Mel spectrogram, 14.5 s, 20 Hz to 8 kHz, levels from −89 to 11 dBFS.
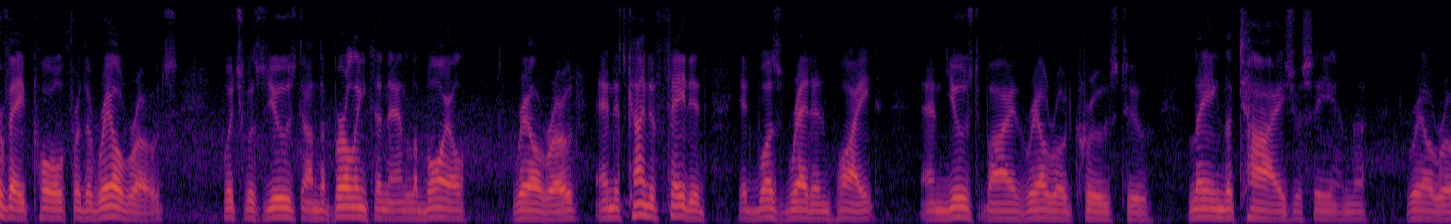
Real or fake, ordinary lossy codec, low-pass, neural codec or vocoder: real; Opus, 24 kbps; 7.2 kHz; none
